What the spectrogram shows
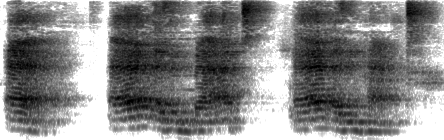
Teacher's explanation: A is also a front vowel. It is unrounded and it is just below the half open line.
